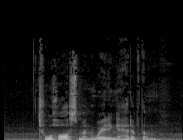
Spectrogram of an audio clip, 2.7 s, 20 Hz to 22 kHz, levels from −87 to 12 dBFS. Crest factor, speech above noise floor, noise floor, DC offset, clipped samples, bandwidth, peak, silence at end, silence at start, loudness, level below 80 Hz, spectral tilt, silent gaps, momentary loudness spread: 18 dB; 23 dB; -49 dBFS; under 0.1%; under 0.1%; 15.5 kHz; -8 dBFS; 0.15 s; 0.1 s; -26 LUFS; -42 dBFS; -6 dB/octave; none; 15 LU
